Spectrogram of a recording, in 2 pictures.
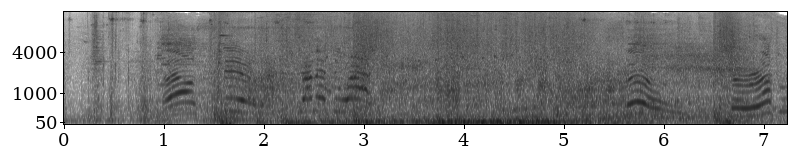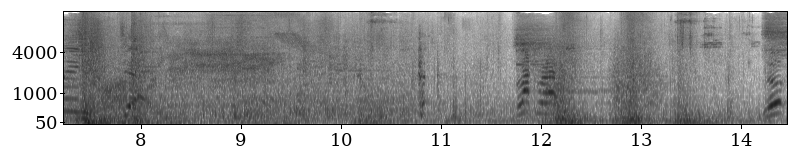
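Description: A heavy weapon swings and strikes with loud thuds.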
